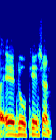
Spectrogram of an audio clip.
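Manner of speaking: এডুকেশন drawn out in slow chunks; syllable by syllable. Shown as a demonstration. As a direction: count the syllables of এডুকেশন aloud, slowly. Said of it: "তিনটা".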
